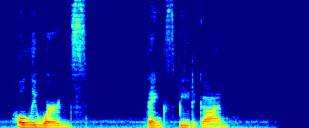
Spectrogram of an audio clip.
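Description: A woman speaks calmly and warmly into a nearby microphone.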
